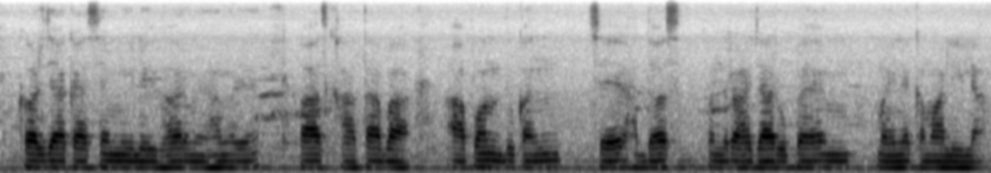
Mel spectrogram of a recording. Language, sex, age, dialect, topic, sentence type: Bhojpuri, male, 18-24, Southern / Standard, banking, question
